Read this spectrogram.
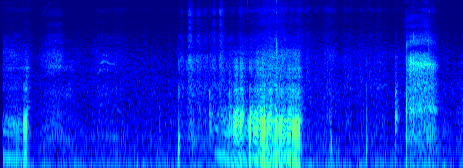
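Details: Snoring during a nap.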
